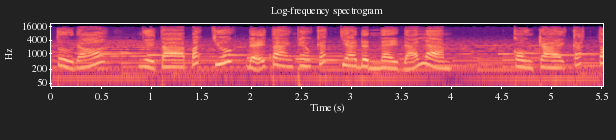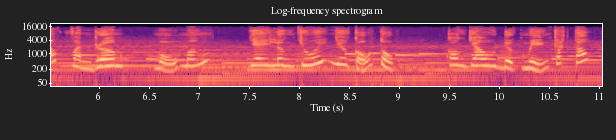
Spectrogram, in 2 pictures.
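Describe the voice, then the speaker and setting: A woman narrating a scripted folk tale in storytelling style. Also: high-pitched. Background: music.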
